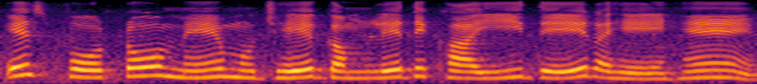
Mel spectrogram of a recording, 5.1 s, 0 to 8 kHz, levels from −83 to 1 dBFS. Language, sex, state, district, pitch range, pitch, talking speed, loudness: Hindi, female, Madhya Pradesh, Katni, 235-270 Hz, 250 Hz, 105 wpm, -15 LUFS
